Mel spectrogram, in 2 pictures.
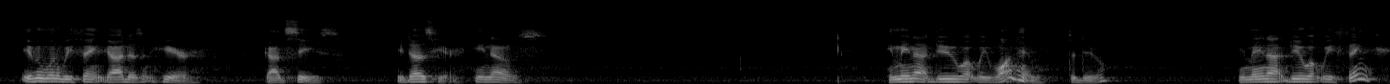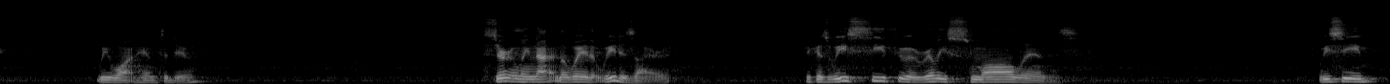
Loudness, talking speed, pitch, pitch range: -36 LUFS, 120 wpm, 130 Hz, 115-155 Hz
